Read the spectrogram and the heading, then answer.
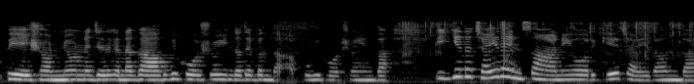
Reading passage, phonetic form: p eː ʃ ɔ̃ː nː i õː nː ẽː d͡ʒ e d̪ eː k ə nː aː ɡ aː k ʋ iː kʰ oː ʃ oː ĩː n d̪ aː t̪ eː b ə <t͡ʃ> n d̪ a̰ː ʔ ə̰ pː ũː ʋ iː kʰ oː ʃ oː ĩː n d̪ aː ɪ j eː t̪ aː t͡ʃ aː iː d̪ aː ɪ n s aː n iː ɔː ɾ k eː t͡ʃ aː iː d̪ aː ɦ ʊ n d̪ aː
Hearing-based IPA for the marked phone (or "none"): none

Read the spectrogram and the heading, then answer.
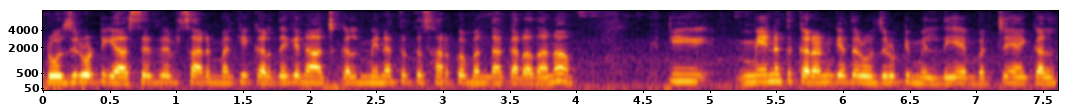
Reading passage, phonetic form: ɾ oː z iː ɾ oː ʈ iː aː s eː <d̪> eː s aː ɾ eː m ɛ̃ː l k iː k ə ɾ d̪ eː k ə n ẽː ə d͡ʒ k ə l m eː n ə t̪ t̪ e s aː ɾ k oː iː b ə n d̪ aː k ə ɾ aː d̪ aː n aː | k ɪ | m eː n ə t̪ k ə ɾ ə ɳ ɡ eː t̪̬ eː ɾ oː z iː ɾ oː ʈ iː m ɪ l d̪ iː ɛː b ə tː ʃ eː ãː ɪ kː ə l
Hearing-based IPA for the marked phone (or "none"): t̪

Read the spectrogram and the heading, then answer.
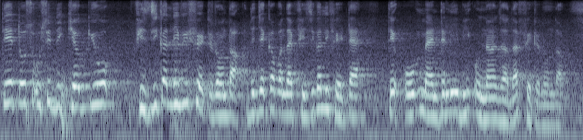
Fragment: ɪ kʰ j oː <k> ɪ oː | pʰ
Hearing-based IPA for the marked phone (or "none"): k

